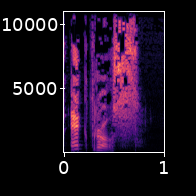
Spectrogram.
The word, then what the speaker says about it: echthros: So it's ekthros. Ekthros. It is spelled E-C-H-T-H-R-O-S.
